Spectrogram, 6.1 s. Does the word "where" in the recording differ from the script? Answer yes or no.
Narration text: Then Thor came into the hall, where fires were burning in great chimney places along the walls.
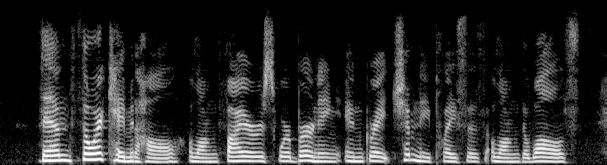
yes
